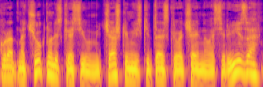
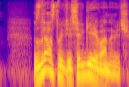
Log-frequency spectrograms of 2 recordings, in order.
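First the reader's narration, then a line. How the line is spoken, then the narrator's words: Brisk, youthful-sounding old voice. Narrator (Russian): Голос профессора, несмотря на его возраст, звучал довольно бодро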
